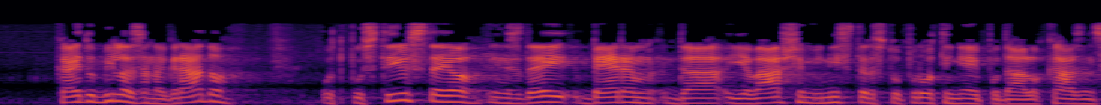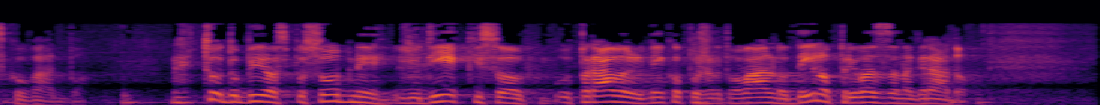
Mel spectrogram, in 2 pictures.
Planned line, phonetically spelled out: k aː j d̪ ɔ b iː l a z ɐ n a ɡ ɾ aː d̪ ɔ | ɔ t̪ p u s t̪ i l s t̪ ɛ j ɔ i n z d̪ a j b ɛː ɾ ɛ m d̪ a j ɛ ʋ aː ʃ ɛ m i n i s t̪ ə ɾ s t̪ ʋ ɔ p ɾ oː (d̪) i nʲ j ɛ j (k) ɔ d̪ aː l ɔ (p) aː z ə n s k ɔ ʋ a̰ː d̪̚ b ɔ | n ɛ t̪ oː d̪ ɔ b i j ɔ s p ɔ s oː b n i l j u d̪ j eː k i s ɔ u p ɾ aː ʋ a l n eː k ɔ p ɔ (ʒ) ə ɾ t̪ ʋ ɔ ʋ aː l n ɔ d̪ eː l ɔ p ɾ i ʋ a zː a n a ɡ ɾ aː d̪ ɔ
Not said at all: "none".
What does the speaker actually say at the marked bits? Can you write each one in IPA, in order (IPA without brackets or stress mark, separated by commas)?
t̪, p, k, ʒ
